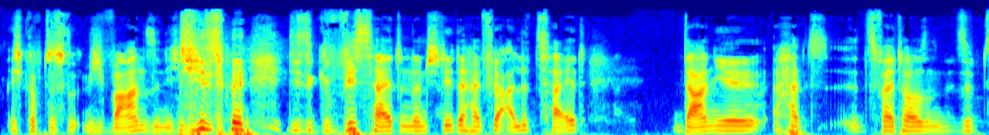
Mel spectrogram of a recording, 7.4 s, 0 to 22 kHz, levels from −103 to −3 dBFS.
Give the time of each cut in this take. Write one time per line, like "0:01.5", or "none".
0:01.3
0:03.6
